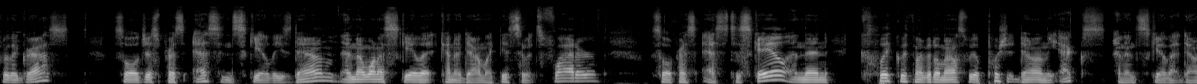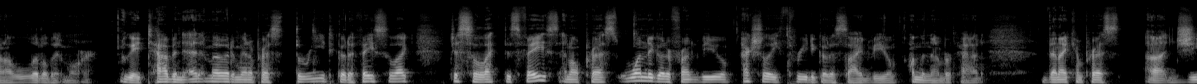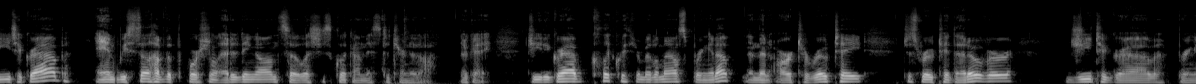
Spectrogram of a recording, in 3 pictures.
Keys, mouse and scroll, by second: 0.3-0.9 scroll up 3, 1.8 s, 3.4-6.9 middle drag, 6.9 s, 11.0 middle click, 11.2 s, 12.0-12.7 shift+middle drag, 12.7 scroll up 2, 12.9 middle click, 13.4 Tab, 13.7-14.9 shift+middle drag, 14.9 3, 16.7-18.2 right drag, 18.2 KP_1, 19.7 KP_3, 20.5-20.9 scroll up 1, 20.9-21.3 shift+middle drag, 21.3 scroll up 1, 21.6-21.9 scroll down 4, 21.9-23.7 shift+middle drag, 23.7 g, 27.6 click, 27.9-29.1 shift+middle drag, 29.1 g, 31.4 r, 34.6 g.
